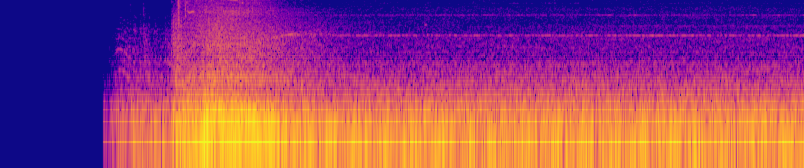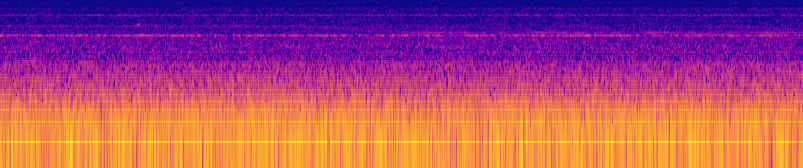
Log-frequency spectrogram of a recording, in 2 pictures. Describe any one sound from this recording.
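A motorcycle engine starts up and idles with a low steady rumble.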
